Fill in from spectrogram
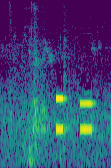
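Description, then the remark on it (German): Two short electronic keypad beeps from a mobile phone being dialed to call a brother, each a steady dual tone lasting a fraction of a second, separated by a brief pause over quiet background noise. “Ich ruf mal meinen Bruder an.”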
